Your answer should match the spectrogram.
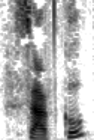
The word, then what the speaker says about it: SADCO: How do yes. – you pronounce it in English? – SADCO. – SADCO.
